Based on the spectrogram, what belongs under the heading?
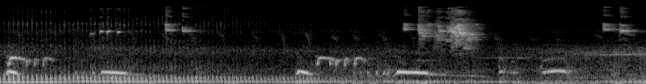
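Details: Local zebra dove singing steadily with a clear voice, used as a lure to provoke rival doves into answering. Short upslurred notes and stuttering trilled bursts lead into long falling coos, repeated about every two seconds over a low hum and sharp clicks.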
